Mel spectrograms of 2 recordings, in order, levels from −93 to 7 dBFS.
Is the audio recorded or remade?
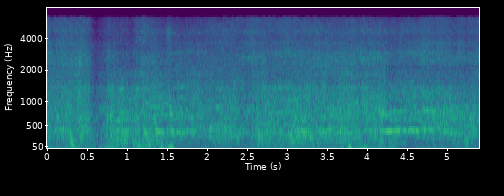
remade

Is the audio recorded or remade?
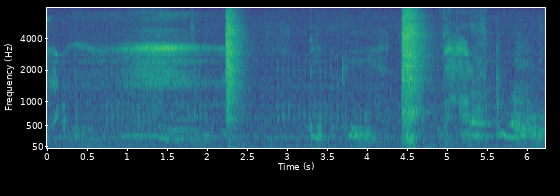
remade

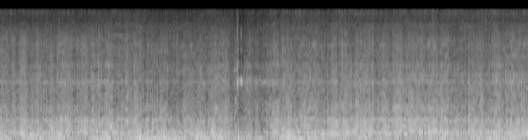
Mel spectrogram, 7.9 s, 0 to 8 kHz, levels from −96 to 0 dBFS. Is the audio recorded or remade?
remade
